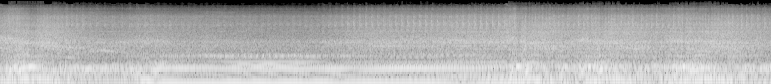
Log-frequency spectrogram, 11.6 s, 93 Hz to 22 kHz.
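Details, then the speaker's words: Mazda MX3 with freshly built forged 2.5 engine, custom cams, billet rods and pistons, new turbo kit, first start with fueling cut about 30%: held at steady high rev then back to smooth idle; turbo sounds healthy. "yeah turbo sounds healthy"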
